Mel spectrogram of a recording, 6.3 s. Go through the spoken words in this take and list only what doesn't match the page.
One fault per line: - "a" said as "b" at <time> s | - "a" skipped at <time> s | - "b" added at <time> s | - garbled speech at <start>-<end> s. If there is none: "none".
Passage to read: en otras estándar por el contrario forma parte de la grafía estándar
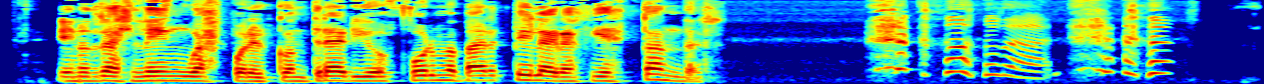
- "estándar" said as "lenguas" at 0.7 s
